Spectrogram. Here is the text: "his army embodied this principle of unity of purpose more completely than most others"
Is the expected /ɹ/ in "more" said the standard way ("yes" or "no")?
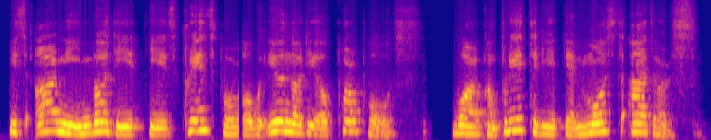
no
